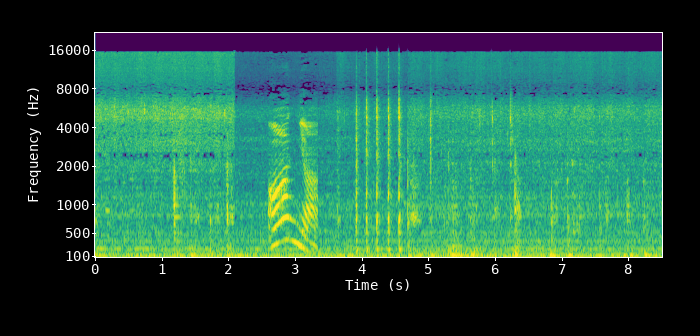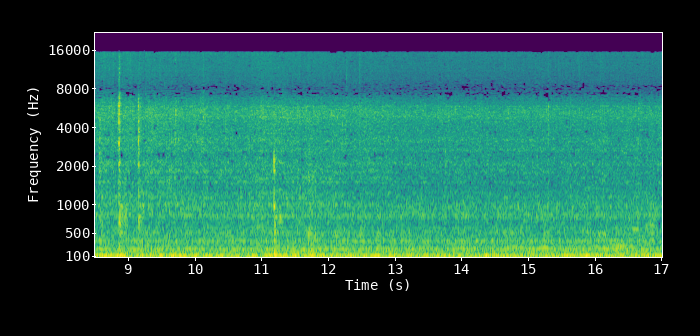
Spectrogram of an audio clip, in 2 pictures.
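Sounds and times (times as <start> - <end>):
onion and garlic sizzling in oil: 0.0 - 17.0
wooden spatula scraping a pan: 3.6 - 9.5.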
